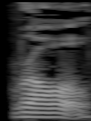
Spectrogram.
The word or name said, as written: role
